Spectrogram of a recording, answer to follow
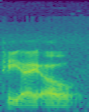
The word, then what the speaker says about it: Tao: The way of the Tao, that is spelled in English T-A-O, but by Mandarin speakers pronounced approximately Tao.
